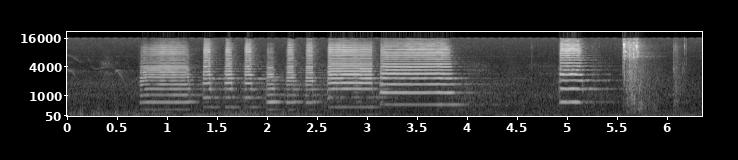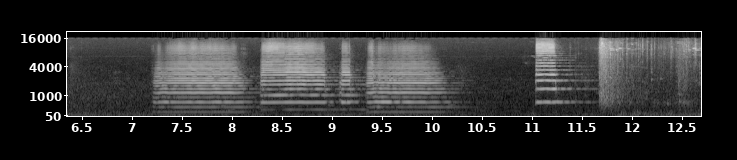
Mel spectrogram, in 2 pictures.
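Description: Military bugle call played on a trumpet: a quick run of short notes, a pause, then a phrase of longer held notes and a short closing figure.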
